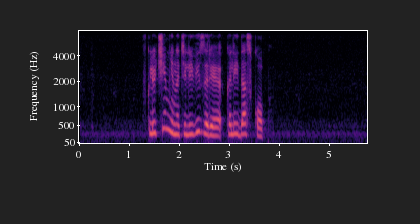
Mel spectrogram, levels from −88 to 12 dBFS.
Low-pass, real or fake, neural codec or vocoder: 7.2 kHz; real; none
